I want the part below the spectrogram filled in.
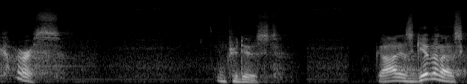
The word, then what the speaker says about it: charis: Yeah, well, it's an X. It's K. Yeah, K in the Greek. Charis. We would put a CH with a hard C.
